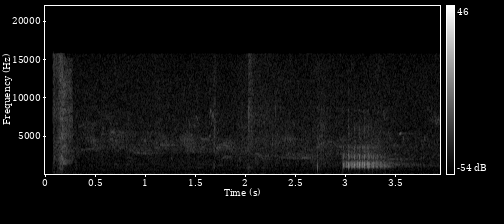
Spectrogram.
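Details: Great spotted woodpecker tapping on a birdhouse: one short, dense, resonant burst of rapid knocks lasting about half a second, after a single sharp knock, with faint bird calls and a quiet outdoor background.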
